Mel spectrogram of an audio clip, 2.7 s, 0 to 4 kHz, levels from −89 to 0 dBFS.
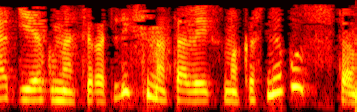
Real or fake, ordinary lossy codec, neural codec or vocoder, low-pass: real; MP3, 16 kbps; none; 3.6 kHz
